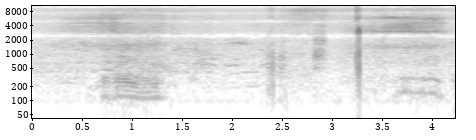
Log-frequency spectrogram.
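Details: Sleeping dog snoring: a low, rumbling snore with a snort and a few short sharp noises.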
